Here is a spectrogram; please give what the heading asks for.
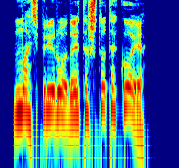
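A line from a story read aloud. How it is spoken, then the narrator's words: Stunned exclamation. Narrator (Russian): ошарашенно воскликнула Милена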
